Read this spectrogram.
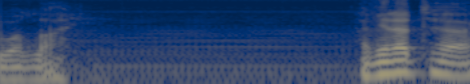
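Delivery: ordinary talk, nothing marked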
